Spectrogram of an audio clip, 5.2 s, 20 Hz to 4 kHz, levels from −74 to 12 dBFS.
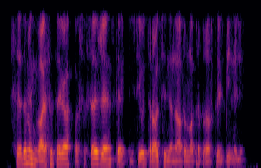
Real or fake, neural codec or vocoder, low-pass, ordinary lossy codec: fake; codec, 24 kHz, 3 kbps, HILCodec; 3.6 kHz; none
